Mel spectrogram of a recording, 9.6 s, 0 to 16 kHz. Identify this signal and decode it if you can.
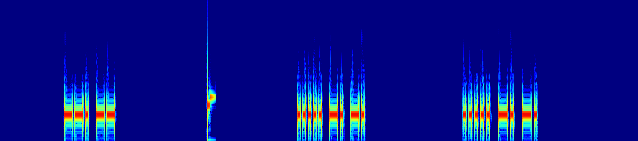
Morse code, heard as a keyed tone, about 27 wpm, 700 Hz. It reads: GM 5NN 5NN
